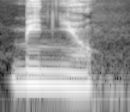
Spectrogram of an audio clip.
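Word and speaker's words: Maignan: The first pick for Leny FC is Mike Mignon for AC Milan. Okay, you've done me a favour because I've not said Mignon. You really nailed that pronunciation there as well.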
